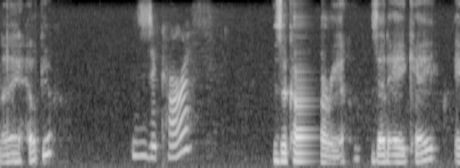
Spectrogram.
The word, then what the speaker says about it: Zakaria: help you zacarth zakaria z-a-k-a-r-i-a zechariah intentionally pronounced zakaria but yes he's a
